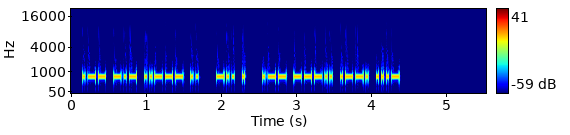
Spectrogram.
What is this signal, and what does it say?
Morse code, heard as a keyed tone, about 34 wpm, 700 Hz. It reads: WK2I DE W8PV
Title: USA Callsign DE Callsign - 4 Characters - 35wpm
